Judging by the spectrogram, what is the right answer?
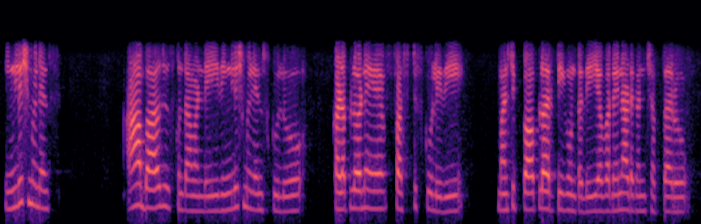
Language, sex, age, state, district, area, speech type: Telugu, female, 18-30, Andhra Pradesh, Kadapa, rural, conversation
